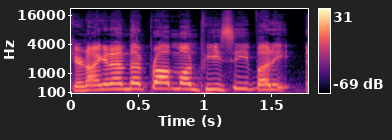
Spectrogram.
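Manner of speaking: high, fast mock-teasing voice. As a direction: rib him in a high, quick voice. Teasing friend in retold banter.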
